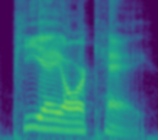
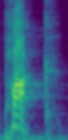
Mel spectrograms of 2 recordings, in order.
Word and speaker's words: Park: It's puck because the the British use the letter R as like a vowel modifier because they're like a like and they're like, "Oh, yeah.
